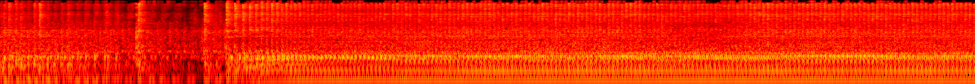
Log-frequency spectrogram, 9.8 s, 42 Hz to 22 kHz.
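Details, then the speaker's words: John Deere LT150 single-cylinder engine after governor replacement, cold first test run: catches at about two seconds, steady idle with faint puffing tick from leaking exhaust gasket; struggling to stay running, owner suspects fuel pump. "you can hear my exhaust gasket too leaking let me warm it up a minute"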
